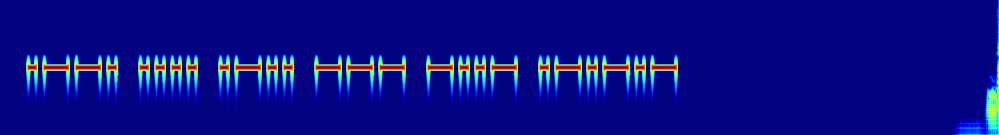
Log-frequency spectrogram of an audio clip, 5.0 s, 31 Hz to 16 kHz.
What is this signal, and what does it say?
Morse code, heard as a keyed tone, about 30 wpm, 700 Hz. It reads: PHLOX.
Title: Pangram Challenge v2 - 30wpm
